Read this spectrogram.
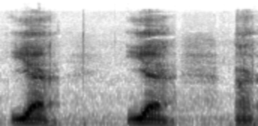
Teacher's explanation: bunyi ya dia lahir daripada Tengah lidah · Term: huruf ya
